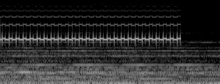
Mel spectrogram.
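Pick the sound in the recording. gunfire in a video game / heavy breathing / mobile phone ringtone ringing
mobile phone ringtone ringing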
